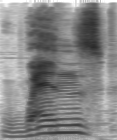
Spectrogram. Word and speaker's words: Wednesday: For Wednesday, because Wednes is being pronounced Wens, it makes it sound like it should be named after a gem or mineral or something.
